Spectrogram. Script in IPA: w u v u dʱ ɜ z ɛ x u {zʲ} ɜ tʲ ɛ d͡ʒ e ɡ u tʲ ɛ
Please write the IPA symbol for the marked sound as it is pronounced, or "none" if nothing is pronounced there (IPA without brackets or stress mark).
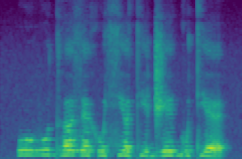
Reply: sʲ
